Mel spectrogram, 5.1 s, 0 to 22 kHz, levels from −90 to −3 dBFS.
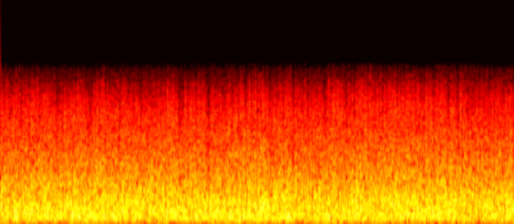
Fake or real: real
